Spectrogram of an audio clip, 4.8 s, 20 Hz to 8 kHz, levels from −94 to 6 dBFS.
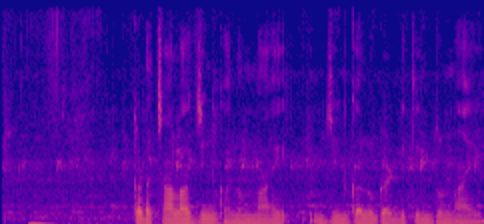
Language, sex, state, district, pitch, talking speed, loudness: Telugu, male, Telangana, Karimnagar, 115 Hz, 85 wpm, -44 LUFS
